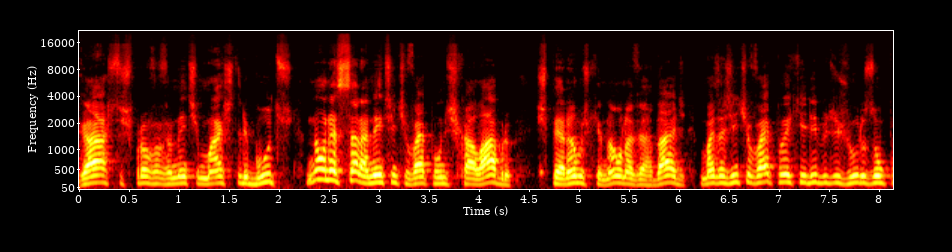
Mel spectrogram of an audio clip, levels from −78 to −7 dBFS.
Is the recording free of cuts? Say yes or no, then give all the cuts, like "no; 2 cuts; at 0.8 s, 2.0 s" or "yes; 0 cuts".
no; 2 cuts; at 2.2 s, 6.1 s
